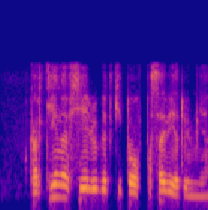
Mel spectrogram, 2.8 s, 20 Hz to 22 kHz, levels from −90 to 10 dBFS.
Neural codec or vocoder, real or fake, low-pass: none; real; 7.2 kHz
